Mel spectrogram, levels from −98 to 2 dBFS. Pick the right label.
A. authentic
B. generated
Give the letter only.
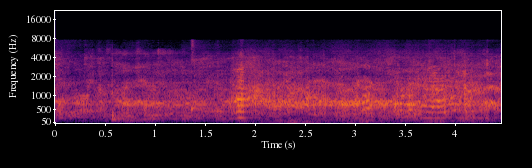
B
